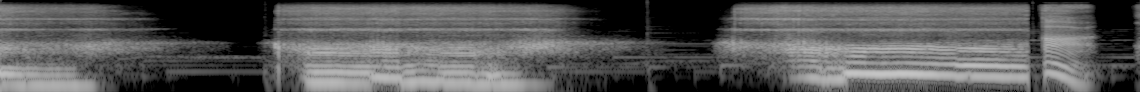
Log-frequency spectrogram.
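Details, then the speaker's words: Repeated vibrating snoring sounds during sleep, as relaxed airways vibrate and air flows against soft tissue; presented as a sound quiz answer. "Das Geräusch entsteht, wenn die Atemwege im Schlaf vibrieren und Luft gegen entspanntes Gewebe strömt."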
